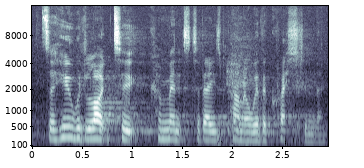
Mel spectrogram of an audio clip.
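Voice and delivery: usual speaking voice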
